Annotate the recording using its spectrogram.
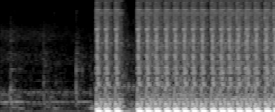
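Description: A gun fires rapidly in a loud burst.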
